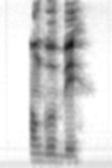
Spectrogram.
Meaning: to cover with engobe
- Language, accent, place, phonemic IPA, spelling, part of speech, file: French, France, Lyon, /ɑ̃.ɡɔ.be/, engober, verb, LL-Q150 (fra)-engober.wav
